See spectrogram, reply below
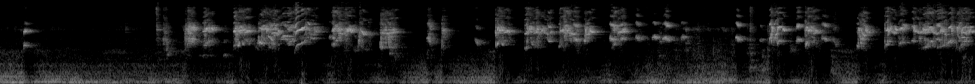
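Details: A colony of Fischer's and Lutino lovebird pairs in a flight cage aviary, with other birds around them. After a quiet start, a dense stream of sharp, high, squeaky chirps runs on almost without a break.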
